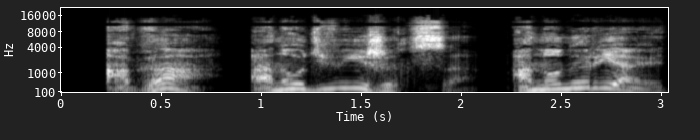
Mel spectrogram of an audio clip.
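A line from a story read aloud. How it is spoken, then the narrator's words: Exclaimed. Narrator (Russian): воскликнул Нед Ленд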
